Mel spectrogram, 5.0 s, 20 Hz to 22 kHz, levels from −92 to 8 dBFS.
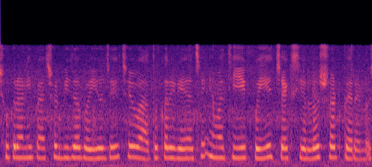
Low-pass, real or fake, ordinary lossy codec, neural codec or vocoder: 7.2 kHz; real; none; none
